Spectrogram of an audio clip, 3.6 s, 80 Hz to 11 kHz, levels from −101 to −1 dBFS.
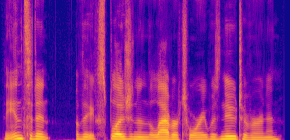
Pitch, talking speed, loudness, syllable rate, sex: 180 Hz, 200 wpm, -18 LUFS, 6.6 syllables/s, female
